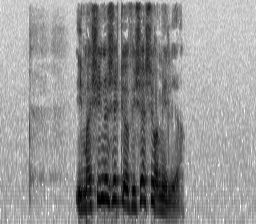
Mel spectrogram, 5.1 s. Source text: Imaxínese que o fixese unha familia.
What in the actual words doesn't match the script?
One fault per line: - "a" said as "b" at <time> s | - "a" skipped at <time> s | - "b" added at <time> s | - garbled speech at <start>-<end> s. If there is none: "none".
- "unha" skipped at 3.0 s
